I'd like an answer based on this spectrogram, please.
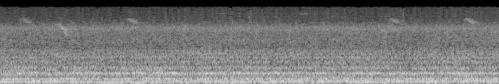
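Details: Honey bees working in the morning in a flowering backyard tree: a steady, dense, low droning hum that carries on without a break, with faint higher whines passing over it.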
